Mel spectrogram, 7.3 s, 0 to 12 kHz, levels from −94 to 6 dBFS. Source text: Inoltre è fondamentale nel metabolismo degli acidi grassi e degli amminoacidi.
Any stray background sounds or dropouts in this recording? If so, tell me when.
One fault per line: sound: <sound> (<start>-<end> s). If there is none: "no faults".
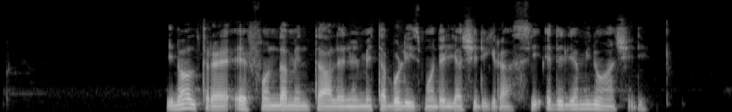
no faults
